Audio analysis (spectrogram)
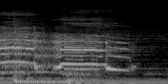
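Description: A rooster lets out a loud, drawn-out crow, with hens clucking faintly beneath it. No one speaks.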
